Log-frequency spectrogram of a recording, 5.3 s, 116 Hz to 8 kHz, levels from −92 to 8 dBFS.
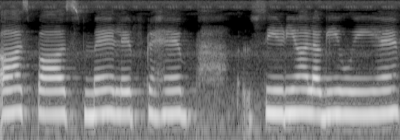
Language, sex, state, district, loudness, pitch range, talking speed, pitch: Hindi, female, Chhattisgarh, Bilaspur, -11 LUFS, 250-260 Hz, 100 wpm, 255 Hz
